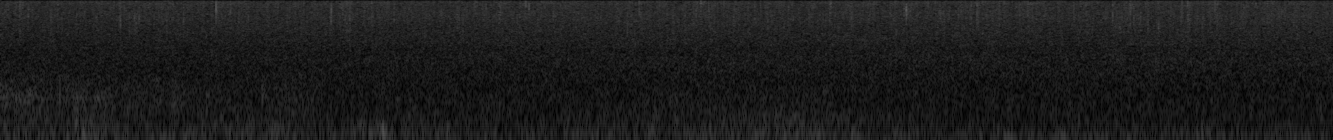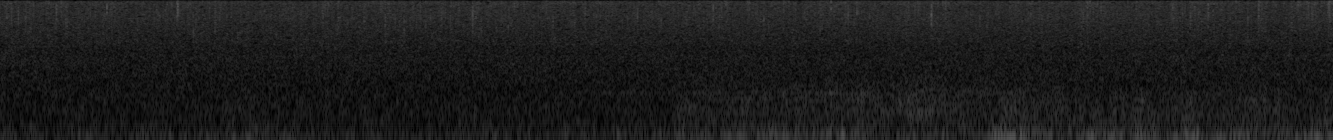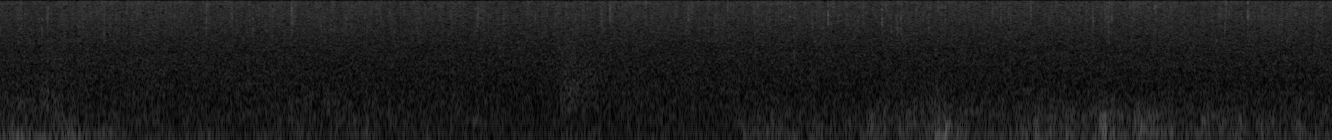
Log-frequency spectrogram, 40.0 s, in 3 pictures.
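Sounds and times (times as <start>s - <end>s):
rain hiss: 0.0s - 39.9s
low thunder rumbling: 32.2s - 32.6s.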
